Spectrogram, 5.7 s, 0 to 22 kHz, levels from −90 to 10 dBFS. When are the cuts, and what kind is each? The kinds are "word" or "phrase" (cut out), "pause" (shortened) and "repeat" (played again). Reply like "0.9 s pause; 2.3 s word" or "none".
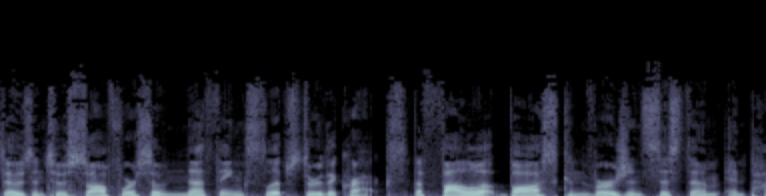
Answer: none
